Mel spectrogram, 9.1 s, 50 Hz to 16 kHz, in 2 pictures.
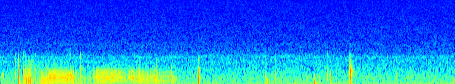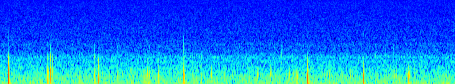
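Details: Gurgling abdomen about 9 hours after eating 30 prunes, recorded with a desktop microphone, feeling very bubbly and bloated: a gurgling rumble, then scattered sharp pops and bubbly clicks, i.e. loud, active borborygmi.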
